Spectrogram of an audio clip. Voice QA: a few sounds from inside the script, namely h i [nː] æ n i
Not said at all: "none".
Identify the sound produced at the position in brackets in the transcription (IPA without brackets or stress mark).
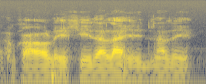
nː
